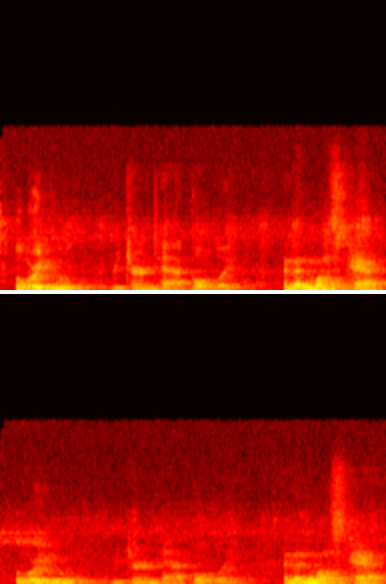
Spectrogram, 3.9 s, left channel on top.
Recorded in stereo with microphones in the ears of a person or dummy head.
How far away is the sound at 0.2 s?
About 0.8 m.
